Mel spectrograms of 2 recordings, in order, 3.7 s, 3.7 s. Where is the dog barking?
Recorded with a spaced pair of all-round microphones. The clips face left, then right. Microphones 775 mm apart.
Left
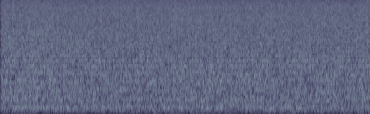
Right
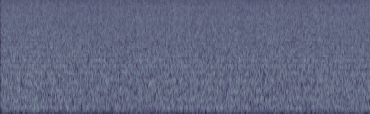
I don't hear a dog barking.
